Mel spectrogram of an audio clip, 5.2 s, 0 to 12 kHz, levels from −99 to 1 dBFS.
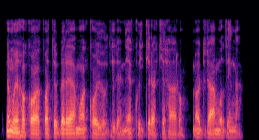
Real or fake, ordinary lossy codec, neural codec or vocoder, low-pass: fake; none; codec, 16 kHz, 16 kbps, FunCodec, trained on LibriTTS, 50 frames a second; 7.2 kHz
